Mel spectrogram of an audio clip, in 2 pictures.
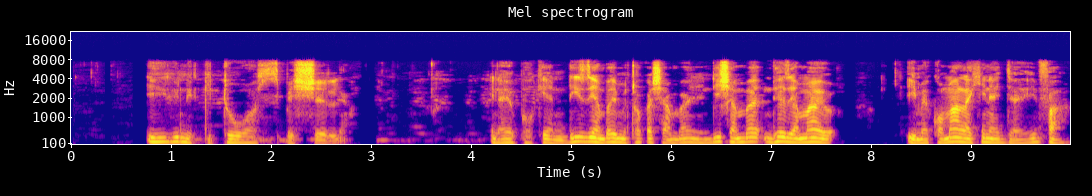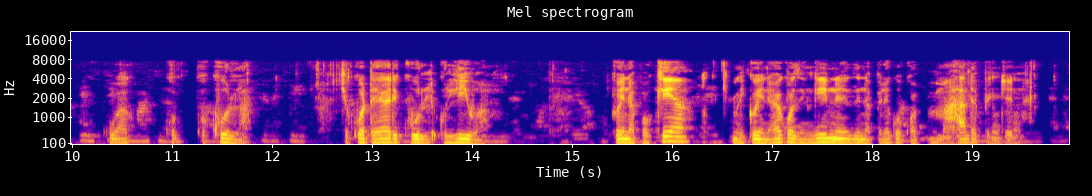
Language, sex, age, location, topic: Swahili, male, 25-35, Nakuru, agriculture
